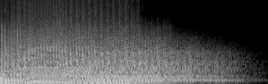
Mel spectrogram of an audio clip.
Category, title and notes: Instrument samples > Synths / Electronic
CVLT BASS 84
clear, wavetable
